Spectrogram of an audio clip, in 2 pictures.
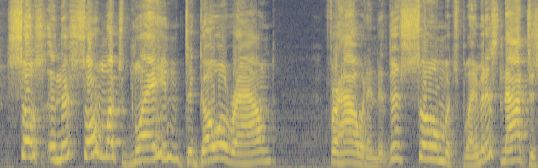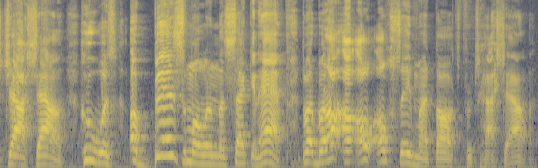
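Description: A man's voice: high-pitched, big pitch swings, moderate pace, a bit bright. Fired-up young man ranting on a podcast. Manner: heated, emphatic, repeats phrases for punch. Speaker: podcast host. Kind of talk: solo sports podcast rant.

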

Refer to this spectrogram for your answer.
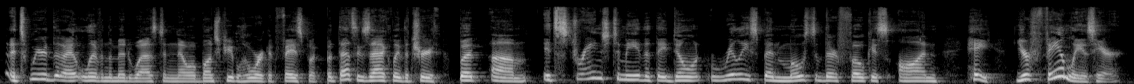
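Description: A fairly high-voiced man rants through a casual podcast monologue. He is frank and animated, laughs as he goes, and swears without a second thought. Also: brisk, hardly any pauses. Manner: ranting, frank, swears freely; animated, laughs while talking. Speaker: podcast host.

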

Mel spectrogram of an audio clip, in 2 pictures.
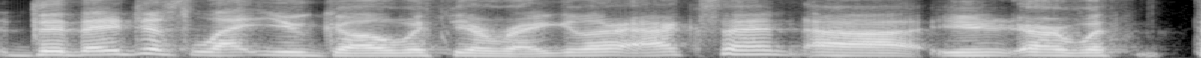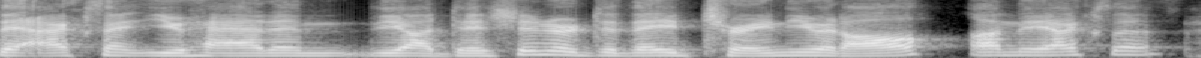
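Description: A podcast co-host asks long, loose interview questions packed with "like" and "you know." His voice sits a little high and sounds pushed and bright, moving at a moderate pace with few pauses and no echo.

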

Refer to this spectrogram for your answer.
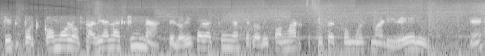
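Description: A man's voice: high voice, brisk, music in the background, close to an everyday voice. A man putting on the voice of a hurt, furious woman who scolds a male friend for betrayal in a prank phone call, with a Mexican accent. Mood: indignant. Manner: scolding, insistent, talks over the other. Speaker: prank caller.

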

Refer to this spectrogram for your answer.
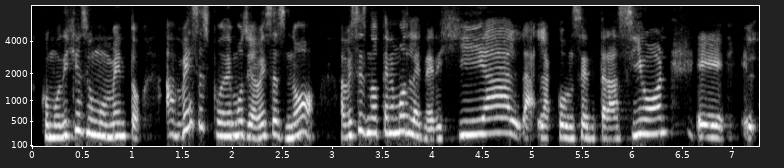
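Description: Calm woman guest explaining step by step. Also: a little high. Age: adult with a school-age daughter. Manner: calm, explains step by step, frequent self-corrections. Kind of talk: reflective self-help talk. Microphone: live video stream.

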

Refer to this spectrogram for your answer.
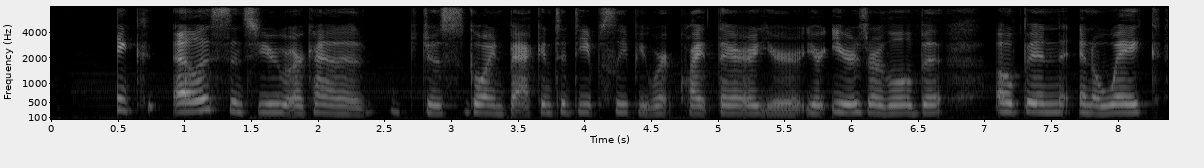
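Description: A woman's voice: mid-range voice, steady tone, normal speed, vocal fry, a little mellow. A woman narrating as game master in a casual, hesitant way.

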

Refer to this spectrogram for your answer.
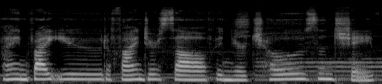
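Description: A woman leading a guided meditation, speaking in soft, soothing invitations. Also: on the high side, little pitch movement, slow, over music.

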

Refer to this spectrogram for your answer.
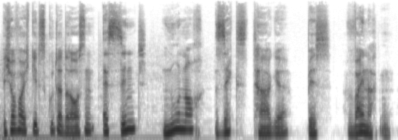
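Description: A man's voice: medium pitch, lively intonation, takes it slowly, dark tone, dry recording, faint music behind. A man hosting a podcast, chatting in a friendly way and speaking straight to his listeners. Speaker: podcast host. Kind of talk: casual podcast interview.

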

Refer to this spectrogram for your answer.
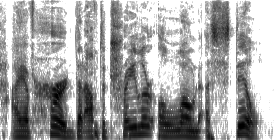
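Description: A man co-hosting a relaxed movie podcast, talking in an animated, joking way with quick asides. His voice sits a little high for a man. The sound is dry and close, with no room echo. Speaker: podcast co-host. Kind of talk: casual movie-news chat.

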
